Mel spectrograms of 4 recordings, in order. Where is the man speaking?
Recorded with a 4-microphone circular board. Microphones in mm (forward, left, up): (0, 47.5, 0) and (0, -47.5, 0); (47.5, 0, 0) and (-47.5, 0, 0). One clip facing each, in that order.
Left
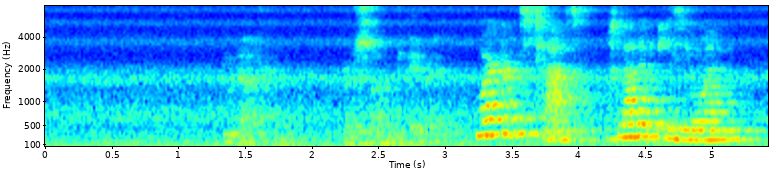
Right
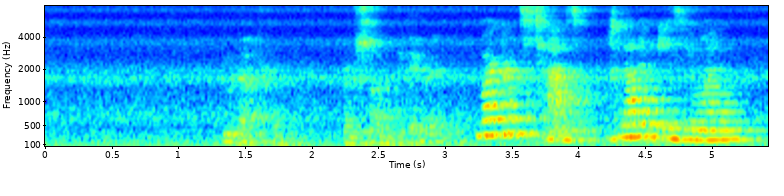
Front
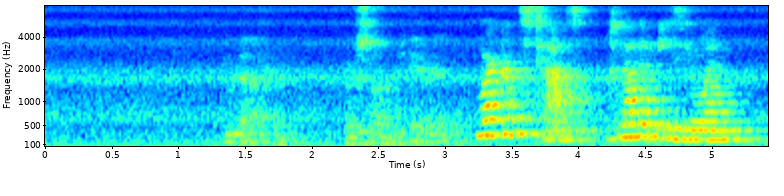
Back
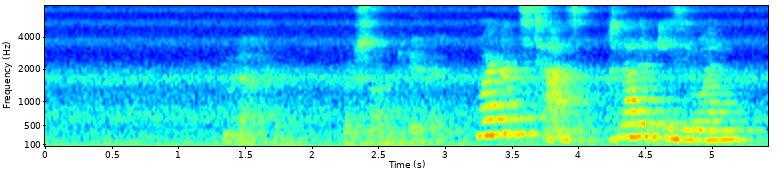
160° right, 1.9 m.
